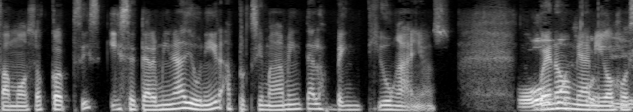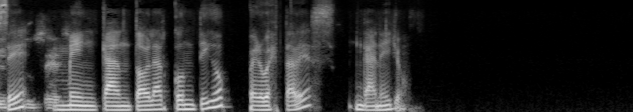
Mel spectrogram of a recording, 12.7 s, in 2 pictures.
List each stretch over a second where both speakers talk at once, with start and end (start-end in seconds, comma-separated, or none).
5.3-7.1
